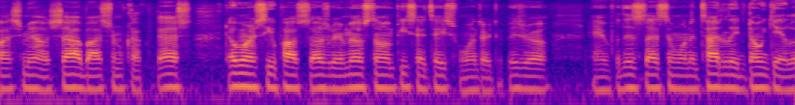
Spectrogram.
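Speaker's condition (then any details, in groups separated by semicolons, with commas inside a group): No condition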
